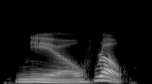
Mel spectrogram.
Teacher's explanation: with a mid-rising tone on U, a falling tone on O, making it 牛肉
